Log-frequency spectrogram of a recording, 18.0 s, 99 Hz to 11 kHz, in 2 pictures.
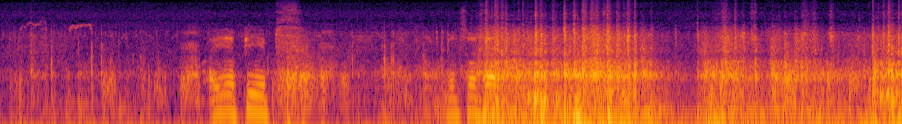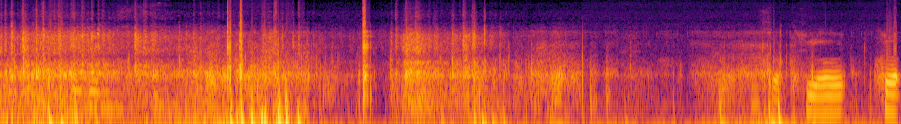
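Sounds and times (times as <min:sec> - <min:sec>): handling noise rubbing and clattering: 0:00.2 - 0:15.5
low thumps: 0:03.2 - 0:15.2.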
